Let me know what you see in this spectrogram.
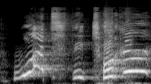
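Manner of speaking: very high, very loud squeaky half-falsetto. Reading a story aloud, a character's line in half-falsetto squeak. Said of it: "I think it was just kind of half falsetto".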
